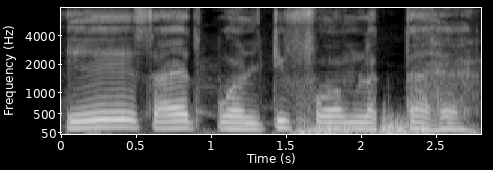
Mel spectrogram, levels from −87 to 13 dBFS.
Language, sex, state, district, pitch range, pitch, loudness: Hindi, male, Jharkhand, Deoghar, 145-165 Hz, 150 Hz, -13 LUFS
